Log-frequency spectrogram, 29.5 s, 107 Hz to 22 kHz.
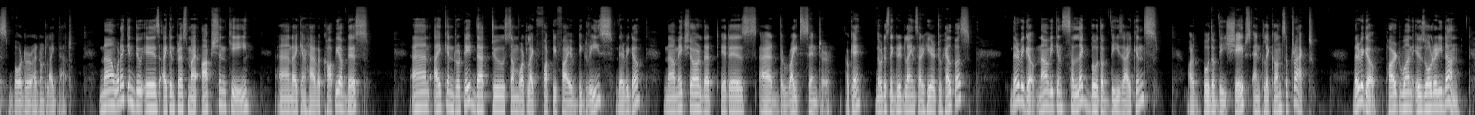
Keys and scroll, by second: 10.6-11.5 typing, 11.7 Return.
